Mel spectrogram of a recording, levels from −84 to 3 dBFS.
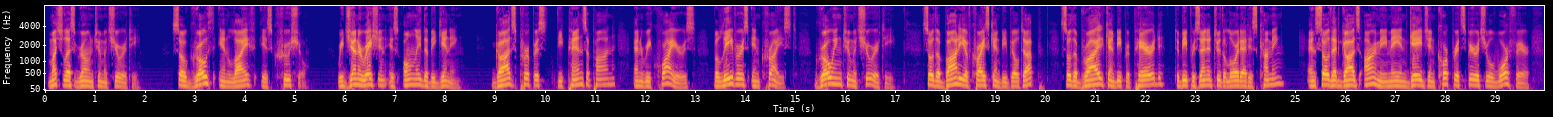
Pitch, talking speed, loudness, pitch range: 130 Hz, 125 wpm, -16 LUFS, 115-150 Hz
